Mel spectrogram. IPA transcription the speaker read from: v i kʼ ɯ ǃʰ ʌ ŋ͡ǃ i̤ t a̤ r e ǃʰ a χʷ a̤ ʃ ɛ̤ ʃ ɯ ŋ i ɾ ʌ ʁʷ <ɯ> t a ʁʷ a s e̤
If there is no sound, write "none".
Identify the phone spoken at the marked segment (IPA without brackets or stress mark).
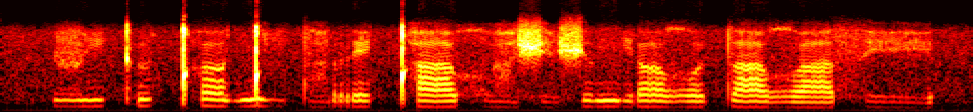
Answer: ɯ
